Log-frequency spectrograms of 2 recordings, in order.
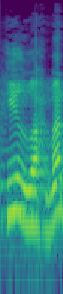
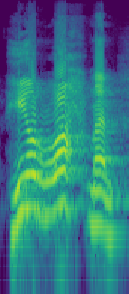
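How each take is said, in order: First: Hirrahman with hard h; hirrahman, h too harsh; wrong h. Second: Hirrahman slow with breathy h; correct h. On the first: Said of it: "Bukan bacanya". (hirrahman dengan huruf H yang salah) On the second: (hirrahman dibaca benar) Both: Shown as a demonstration.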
